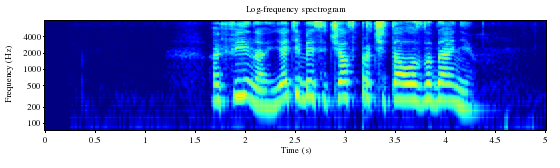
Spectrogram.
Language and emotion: Russian, neutral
